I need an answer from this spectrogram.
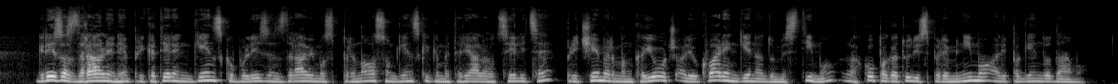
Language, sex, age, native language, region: Slovenian, male, 30-49, Slovenian, Savinja region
